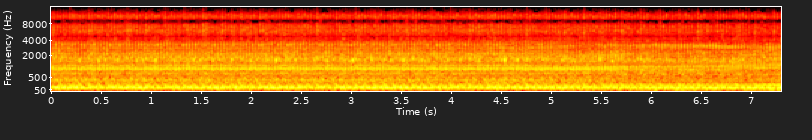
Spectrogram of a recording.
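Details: 1998 Mercedes-Benz E300 OM606 diesel, 185,000 miles, at 9,000 ft altitude, hot idle before the Diesel Purge injector cleaning and smoking. An uneven, lumpy beat of about 158 pulses a minute gives a rough idle. The owner suspects the injectors.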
